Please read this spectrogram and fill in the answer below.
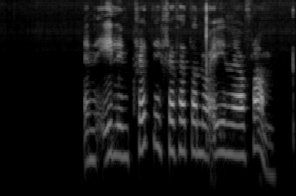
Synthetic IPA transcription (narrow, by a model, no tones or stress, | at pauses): ɛnɪːlɪnkʰvɛt̪nifɛɾ̥θɛht̪ːanuʔḛːjɪnlɛɣafɾam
